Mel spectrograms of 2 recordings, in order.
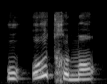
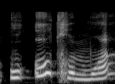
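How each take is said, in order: First: Autrement said right, nasal "-man" ending, "o-tre-man"; "autrement" corrected to "otreman"; corrected reading. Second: Autrement misread as "otremwa", ending like "moi"; "autrement" mispronounced "otremwa", a reading slip; slip of the tongue. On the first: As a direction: fix autrement to a clean nasal "-ment". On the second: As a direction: say autrement with a wrong "-mwa" ending. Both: Shown as a demonstration. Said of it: "pardon, ou autrement".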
